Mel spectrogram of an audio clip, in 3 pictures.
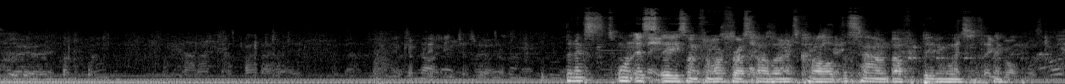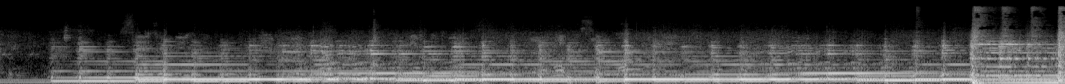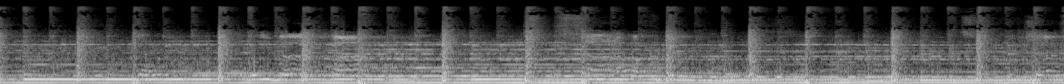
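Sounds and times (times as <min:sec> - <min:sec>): electric guitar ringing notes: 0:10.6 - 0:31.9
rock band playing: 0:11.1 - 0:31.9.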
